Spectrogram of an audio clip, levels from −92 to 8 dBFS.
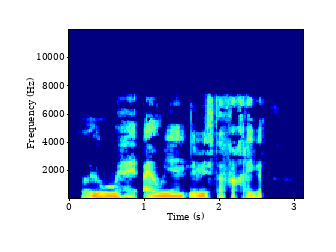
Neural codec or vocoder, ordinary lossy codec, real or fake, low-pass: none; MP3, 32 kbps; real; 7.2 kHz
